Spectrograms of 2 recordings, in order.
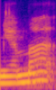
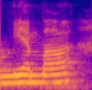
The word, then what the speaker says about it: Myanmar: bit earlier about our Myanmar. And so it's great to have this opportunity to discuss it. So I noticed that you don't pronounce the R at the end. Is that the correct pronunciation then?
